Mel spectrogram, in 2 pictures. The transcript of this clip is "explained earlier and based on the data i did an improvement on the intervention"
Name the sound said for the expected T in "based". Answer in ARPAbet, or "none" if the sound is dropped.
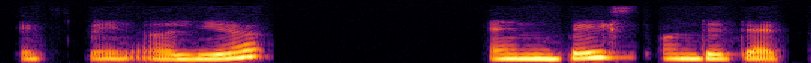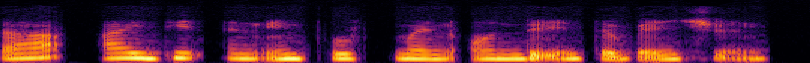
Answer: T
